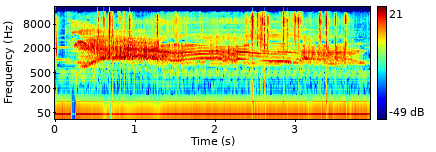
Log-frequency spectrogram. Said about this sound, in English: As the sickening sound of bones crunching inside his shoe resonate out, Ace drops the super soaker and doubles over in pain.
